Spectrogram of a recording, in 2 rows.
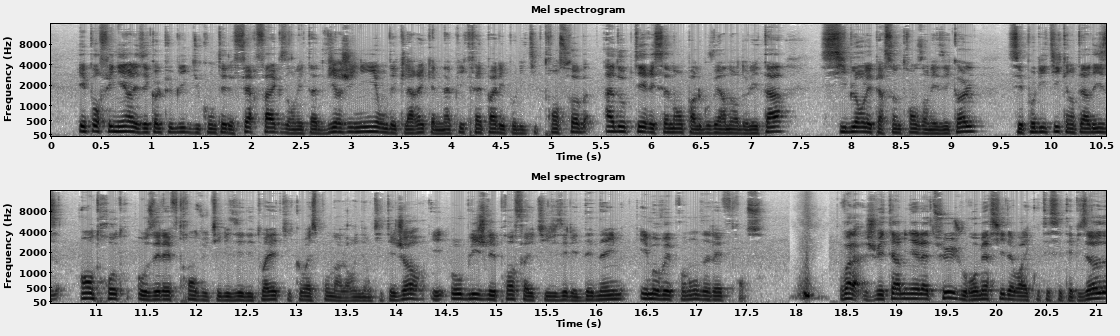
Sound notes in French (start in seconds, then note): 17.9 Son de transition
